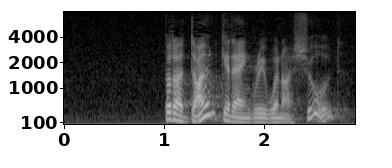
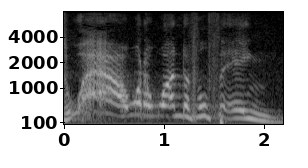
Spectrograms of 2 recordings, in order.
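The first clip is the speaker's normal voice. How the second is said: mock admiration; 10 semitones higher, 5 dB quieter, slower than usual. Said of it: "our culture says".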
